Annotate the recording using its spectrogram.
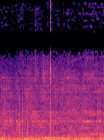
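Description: Electronic music and game sounds from an Aristocrat Buffalo Gold video slot machine as its reels spin, over the steady din of a casino floor, with a single short click about halfway through.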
